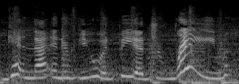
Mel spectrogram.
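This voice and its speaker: A woman's voice: sits high, sing-song, moderate pace. A woman voicing a sweet, glamorous, gossipy cartoon bar hostess in a theatrical, affectionate way. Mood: excited gossip. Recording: loud music behind the voice.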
